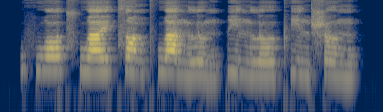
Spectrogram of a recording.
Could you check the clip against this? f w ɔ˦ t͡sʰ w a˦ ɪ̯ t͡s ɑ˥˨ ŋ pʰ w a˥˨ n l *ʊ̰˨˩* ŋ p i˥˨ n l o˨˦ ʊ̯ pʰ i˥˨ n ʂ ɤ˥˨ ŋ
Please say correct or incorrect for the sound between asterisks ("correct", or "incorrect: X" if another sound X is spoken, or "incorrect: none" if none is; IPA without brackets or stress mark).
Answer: correct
